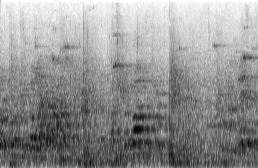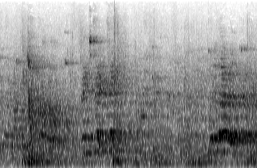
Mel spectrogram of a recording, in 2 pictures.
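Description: Shoes squeak sharply on a hard indoor court.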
